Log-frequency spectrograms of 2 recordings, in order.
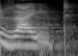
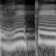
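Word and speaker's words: write: राइट, डब्ल्यू आर आई टी, राइट, इसे रिटे नहीं बोलेंगे। वाइट, डब्ल्यू एच आई टी, वाइट। Line, time, साइट। ये जो लास्ट में ई हैं ये सब साइलेंट हैं, इनको हम प्रोनाउंस नहीं कर रहे हैं।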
